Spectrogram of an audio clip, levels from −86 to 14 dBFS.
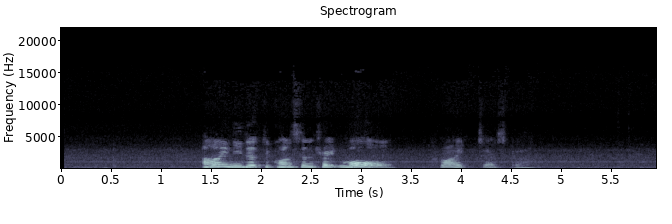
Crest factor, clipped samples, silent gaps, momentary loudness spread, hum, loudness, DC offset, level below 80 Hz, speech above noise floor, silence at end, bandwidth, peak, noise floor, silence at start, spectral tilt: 20 dB; under 0.1%; none; 23 LU; none; -19 LUFS; under 0.1%; -54 dBFS; 31 dB; 1.25 s; 7.2 kHz; -2 dBFS; -51 dBFS; 1.4 s; -8 dB/octave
